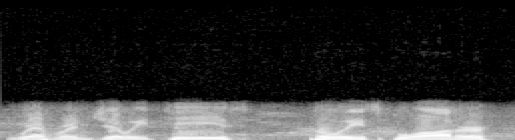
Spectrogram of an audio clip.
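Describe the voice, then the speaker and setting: A man's voice: a little high, fairly even intonation, moderate pace, phone-quality sound, faint music behind. A man hosting a comedy radio show, introducing segments and chiming in with casual banter.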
